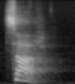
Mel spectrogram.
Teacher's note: Center but this next word is Tsar and you'll notice that the ER at the end really is almost like just a tap and it's a little bit more breathy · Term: soft pronunciation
